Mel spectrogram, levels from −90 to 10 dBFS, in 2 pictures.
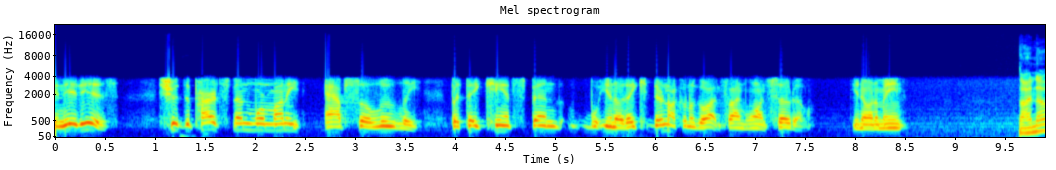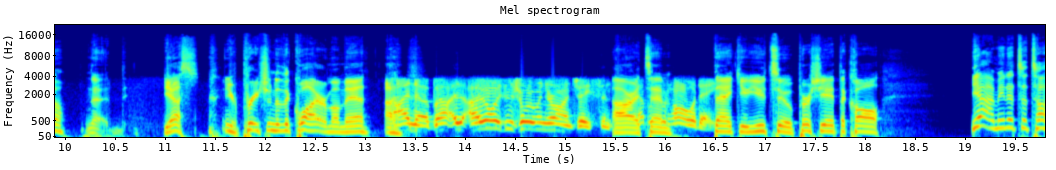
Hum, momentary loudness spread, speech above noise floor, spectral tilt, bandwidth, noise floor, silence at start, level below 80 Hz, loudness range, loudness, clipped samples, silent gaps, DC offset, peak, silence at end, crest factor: none; 9 LU; 56 dB; -5 dB/octave; 15.5 kHz; -74 dBFS; 0 s; -42 dBFS; 5 LU; -18 LUFS; under 0.1%; none; under 0.1%; -4 dBFS; 0 s; 14 dB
